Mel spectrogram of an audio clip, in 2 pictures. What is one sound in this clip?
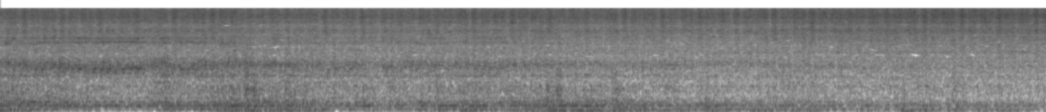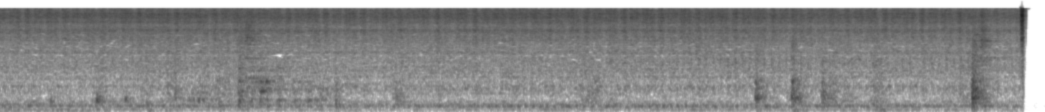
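A lathe hums steadily as it spins.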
